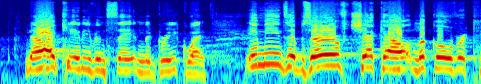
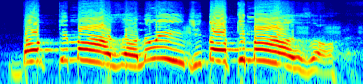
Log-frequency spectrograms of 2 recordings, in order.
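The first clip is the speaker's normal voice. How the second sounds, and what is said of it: Greek word in Italian accent. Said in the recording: “If you say Greek with an Italian accent, it's so much better.”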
